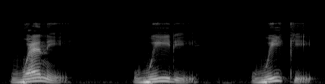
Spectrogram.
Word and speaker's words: veni vidi vici: then we should say when he we D we key the letter v in classical Latin was actually pronounced more like a w we can see the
